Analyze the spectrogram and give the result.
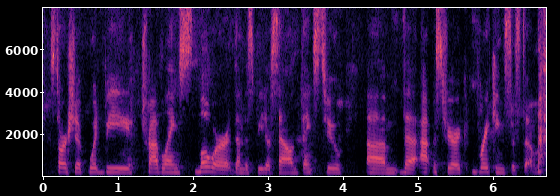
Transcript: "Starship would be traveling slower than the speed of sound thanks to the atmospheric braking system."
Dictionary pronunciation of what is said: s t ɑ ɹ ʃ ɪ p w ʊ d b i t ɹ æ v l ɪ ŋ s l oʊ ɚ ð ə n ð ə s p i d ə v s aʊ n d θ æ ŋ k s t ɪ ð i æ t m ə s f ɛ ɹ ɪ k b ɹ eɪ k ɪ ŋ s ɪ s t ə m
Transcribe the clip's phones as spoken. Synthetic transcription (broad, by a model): s t ɑ ɹ ʃ ɪ p w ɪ d b i t ɹ æ v l ɪ ŋ s l oʊ ɚ ð ə n ð ə s p i d ə v s aʊ n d θ æ ŋ k s t ɪ ð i æ t m ə s f ɛ ɹ ɪ k b ɹ eɪ k ɪ ŋ s ɪ s t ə m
